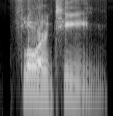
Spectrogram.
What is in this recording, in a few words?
"Florentine", American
